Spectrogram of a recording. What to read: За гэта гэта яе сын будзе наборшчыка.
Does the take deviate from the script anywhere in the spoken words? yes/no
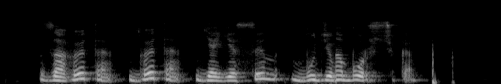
no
